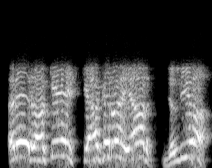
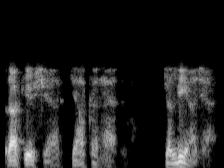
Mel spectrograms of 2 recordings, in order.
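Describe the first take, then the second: First: It is said in a high, shouting pitch. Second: It is said in a lower, deeper pitch.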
